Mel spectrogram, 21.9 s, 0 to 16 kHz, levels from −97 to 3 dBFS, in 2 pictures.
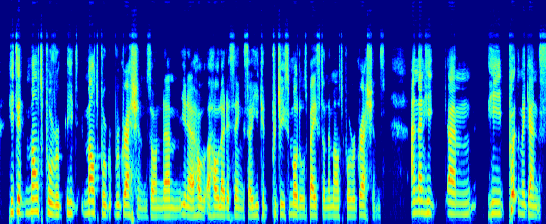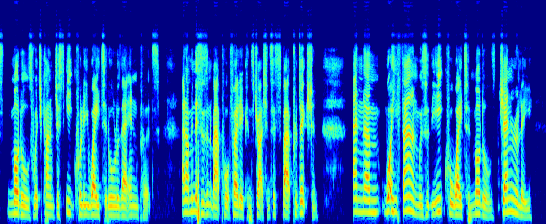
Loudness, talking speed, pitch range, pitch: -26 LUFS, 190 wpm, 145-185 Hz, 160 Hz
